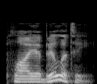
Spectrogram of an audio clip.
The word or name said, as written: pliability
